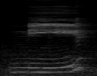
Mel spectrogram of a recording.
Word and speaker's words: knee: The set of words here has a silent K at the beginning. Knot, knee, and knob.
